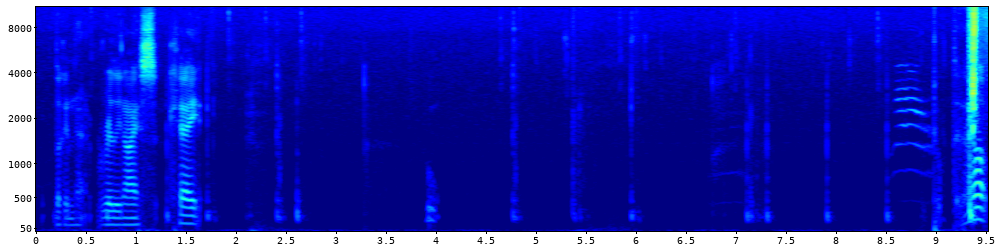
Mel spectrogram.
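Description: Wooden blocks knock softly as they are placed one after another.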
